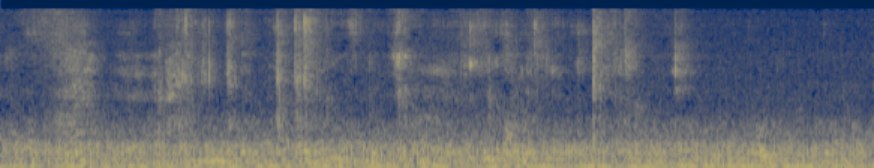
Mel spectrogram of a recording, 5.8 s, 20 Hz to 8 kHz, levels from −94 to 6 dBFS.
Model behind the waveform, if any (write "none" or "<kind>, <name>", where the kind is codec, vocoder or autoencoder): vocoder, Vocos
